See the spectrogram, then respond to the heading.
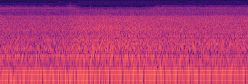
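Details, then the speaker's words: Goodman heat pump outdoor unit during maintenance, with newly replaced factory condenser fan motor after the old one got loud at shutdown: steady low hum with even airy whoosh, no rattles or squeal; running smoothly. "condenser motor, so it seems to be running well."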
